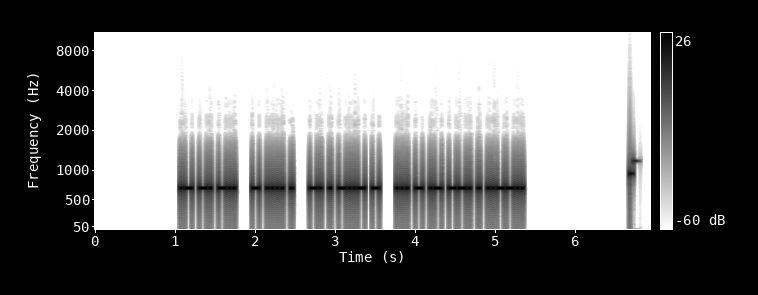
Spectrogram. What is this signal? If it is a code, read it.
Morse code, heard as a keyed tone, about 40 wpm, 700 Hz. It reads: AND THE NEXT STAGE?
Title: Sentences from Top 1200 Words 40wpm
